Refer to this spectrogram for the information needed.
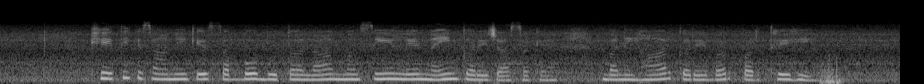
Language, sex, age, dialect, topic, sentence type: Chhattisgarhi, female, 36-40, Central, agriculture, statement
